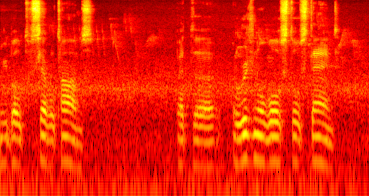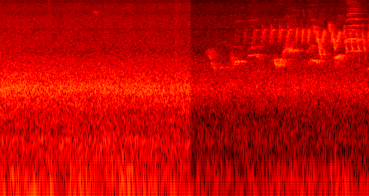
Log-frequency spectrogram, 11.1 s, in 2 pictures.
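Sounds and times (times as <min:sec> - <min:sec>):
outdoor background hiss: 0:00.0 - 0:11.0
small bird chirping: 0:01.2 - 0:02.6, 0:04.9 - 0:05.6, 0:08.6 - 0:11.0.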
